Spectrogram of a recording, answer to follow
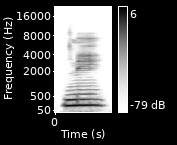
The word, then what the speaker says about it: knee: For example, like knife, knee, K is silent.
